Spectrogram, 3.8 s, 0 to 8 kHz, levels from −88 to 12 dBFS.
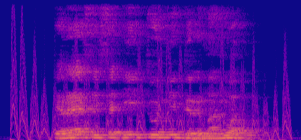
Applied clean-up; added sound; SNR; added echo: none; Scratching (performance technique); 19 dB; reverberation time 0.8 s.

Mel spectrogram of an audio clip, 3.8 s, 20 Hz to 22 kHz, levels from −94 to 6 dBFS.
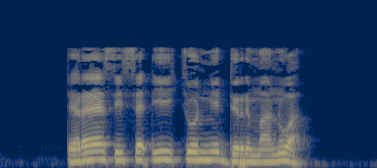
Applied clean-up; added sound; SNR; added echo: none; none; none; none.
